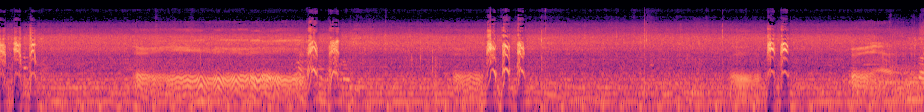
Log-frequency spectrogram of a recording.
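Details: Bichon Frisé, a small toy dog breed, in a household with another dog named Baloo. A few scattered high barks, some in quick pairs, rise above continuous background music, with long quiet stretches between the outbursts.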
